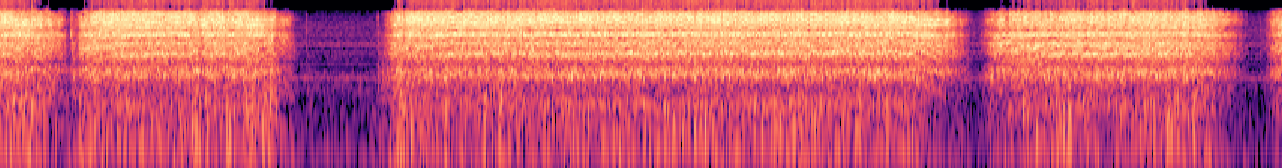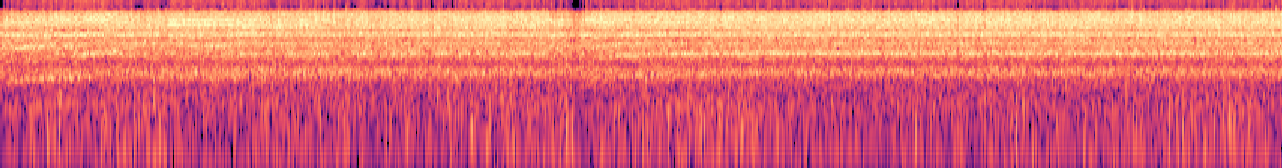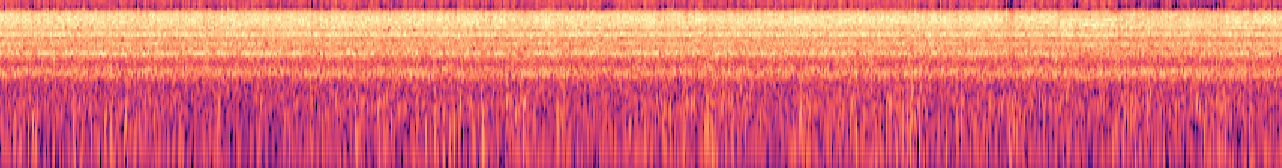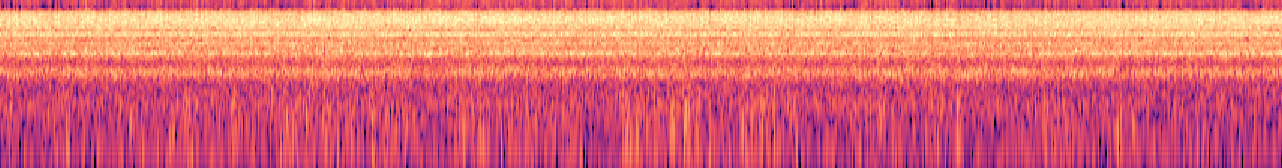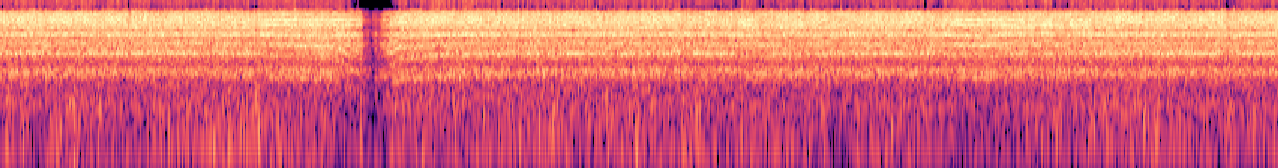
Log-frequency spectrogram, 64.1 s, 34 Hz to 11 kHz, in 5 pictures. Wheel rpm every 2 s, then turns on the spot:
130, 110, 180, 210, 170, 160, 120, 220, 230, 200, 230, 230, 230, 230, 230, 230, 230, 230, 230, 230, 230, 230, 230, 230, 230, 230, 230, 130, 220, 230, 230, 230.
none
